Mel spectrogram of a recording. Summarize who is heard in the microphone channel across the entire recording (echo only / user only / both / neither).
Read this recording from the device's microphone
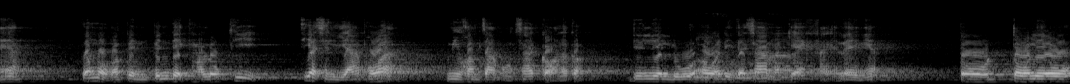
both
